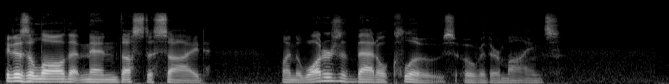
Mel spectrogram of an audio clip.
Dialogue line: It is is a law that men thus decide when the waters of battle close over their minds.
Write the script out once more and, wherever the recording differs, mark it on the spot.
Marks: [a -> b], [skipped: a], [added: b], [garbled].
It is [skipped: is] a law that men thus decide when the waters of battle close over their minds.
